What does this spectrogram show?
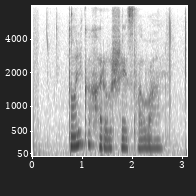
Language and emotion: Russian, neutral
